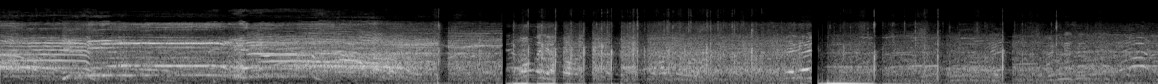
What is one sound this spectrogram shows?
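A crowd cheers in the background.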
